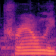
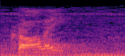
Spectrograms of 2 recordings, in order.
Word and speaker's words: Crowley: learned about was aliser Crawley he likes to have his name pronounced Crowley to rhyme with holy and uh the Satanist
